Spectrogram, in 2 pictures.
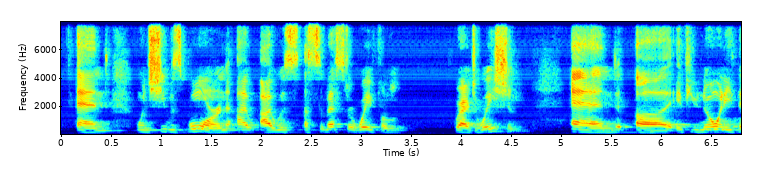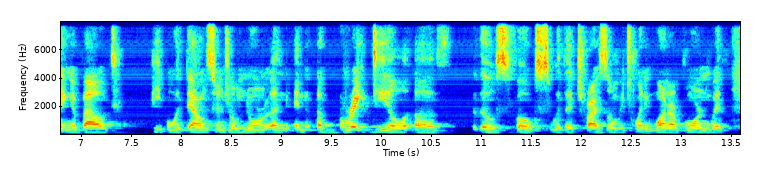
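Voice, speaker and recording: In an American accent, the speaker talks at a moderate pace in a monotone, flat intonation. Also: woman, very deep, low pitch for a woman. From New Jersey Shore, US. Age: 60s. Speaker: journalist and guest speaker. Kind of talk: speech to students. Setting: school ceremony with audience. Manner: conversational.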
